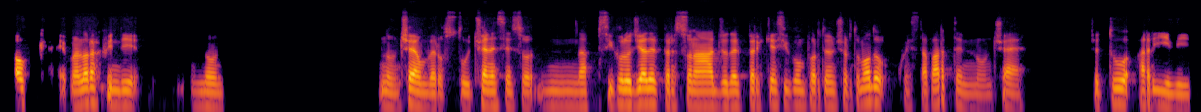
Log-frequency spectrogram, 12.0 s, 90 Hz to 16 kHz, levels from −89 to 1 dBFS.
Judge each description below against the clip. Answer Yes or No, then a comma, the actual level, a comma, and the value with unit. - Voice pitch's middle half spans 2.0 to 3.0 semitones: No, narrow, 1.5 semitones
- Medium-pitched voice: No, low, 120 Hz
